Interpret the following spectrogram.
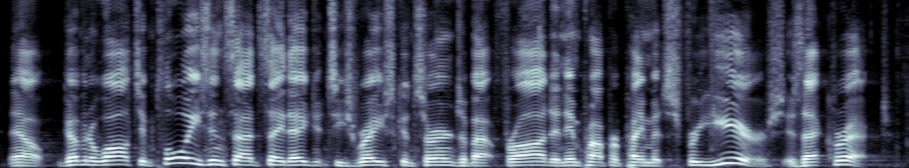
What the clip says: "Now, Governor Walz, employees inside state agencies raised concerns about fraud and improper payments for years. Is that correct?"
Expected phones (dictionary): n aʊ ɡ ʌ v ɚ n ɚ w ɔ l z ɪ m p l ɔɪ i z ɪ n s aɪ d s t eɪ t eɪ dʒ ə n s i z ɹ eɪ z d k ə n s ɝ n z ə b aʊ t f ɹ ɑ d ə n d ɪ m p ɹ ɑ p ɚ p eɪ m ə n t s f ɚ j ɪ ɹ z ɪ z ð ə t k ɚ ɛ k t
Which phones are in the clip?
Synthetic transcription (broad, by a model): n aʊ ɡ ʌ v ɚ n ɚ w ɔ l s ɪ m p l ɔɪ i z ɪ n s aɪ d s t eɪ t eɪ dʒ ə n s i z ɹ eɪ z k ə n s ɝ n z ə b aʊ t f ɹ ɑ d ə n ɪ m p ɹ ɑ p ɚ p eɪ m ə n t s f ɚ j ɪ ɹ z ɪ z ð ə t k ɚ ɛ k t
